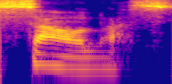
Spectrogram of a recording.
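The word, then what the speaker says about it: saola: Now I struggled with that because we were discussing how you pronounce the name of the antelope Saas and it's Saas just in case you're wondering.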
